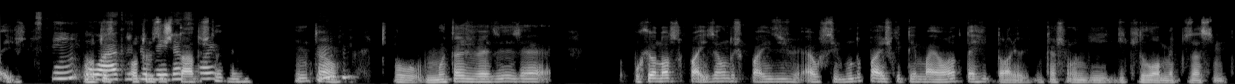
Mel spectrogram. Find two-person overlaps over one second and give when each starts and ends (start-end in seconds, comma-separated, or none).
0.8-2.2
